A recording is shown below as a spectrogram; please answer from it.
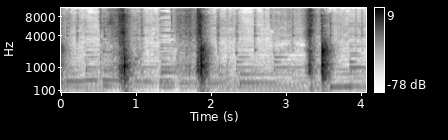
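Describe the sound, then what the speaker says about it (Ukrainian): A knife chops carrots on a board with three separated thuds, a quiet kitchen hum and faint clinks in between. "тепер так само нарізаємо моркву"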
